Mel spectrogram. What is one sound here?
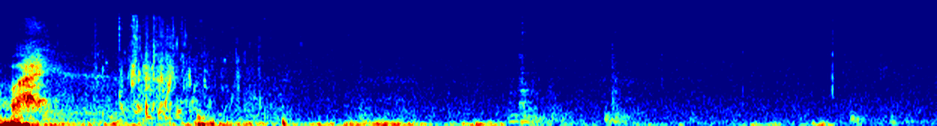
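Water splashes as a large fish thrashes at the surface.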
